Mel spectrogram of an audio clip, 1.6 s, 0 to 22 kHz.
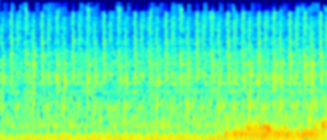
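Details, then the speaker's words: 1987 Dacia 1310 (Renault 12) at idle, knock persisting after crank bearing change: a fast, regular light knock; mechanics suggested the cylinder 1 in-block tappet, and later possibly piston skirt, unconfirmed. "niște mecanici cu experiență mi au spus că ar putea fi tachetul în bloc la cilindrul 1"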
